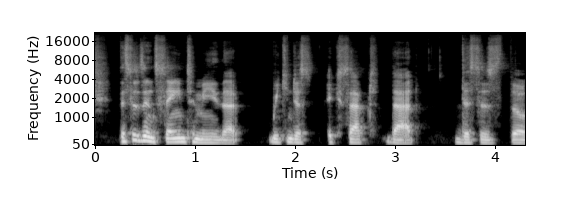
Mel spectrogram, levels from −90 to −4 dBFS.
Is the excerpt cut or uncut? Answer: uncut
